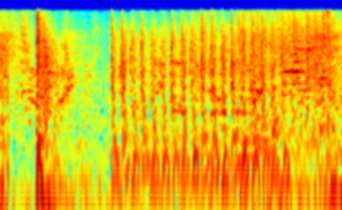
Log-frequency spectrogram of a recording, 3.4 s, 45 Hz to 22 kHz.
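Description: Incendiary rounds in Company of Heroes 2: one sharp shot, then a sustained stream of rapid, evenly spaced automatic gunfire crackling steadily for several seconds at moderate loudness.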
